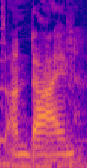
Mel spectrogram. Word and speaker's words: Undyne: Or Undyne, I guess, is how most people pronounce it. I've always pronounced it Undine, but I'm pretty sure it is correctly pronounced Undyne.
